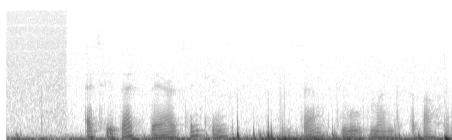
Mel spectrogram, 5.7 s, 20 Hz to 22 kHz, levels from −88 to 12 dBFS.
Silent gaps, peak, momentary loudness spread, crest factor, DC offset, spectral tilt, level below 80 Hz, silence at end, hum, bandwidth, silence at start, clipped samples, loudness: none; -4 dBFS; 10 LU; 20 dB; under 0.1%; -10 dB/octave; -26 dBFS; 0 s; none; 1.8 kHz; 0.1 s; under 0.1%; -30 LUFS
